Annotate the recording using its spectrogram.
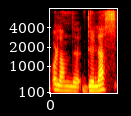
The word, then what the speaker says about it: Orlando di Lasso: Van Orlando di Lasso. Orlando de Las, zeiden we net ook al.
